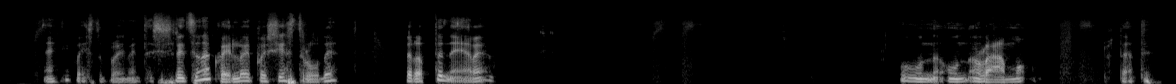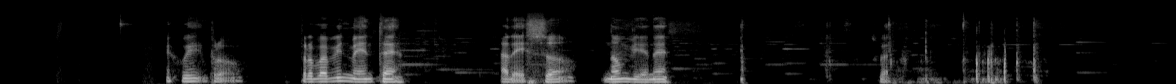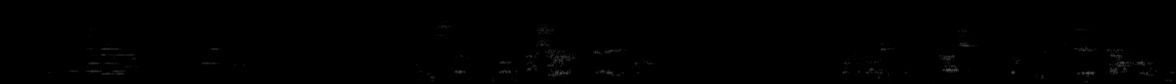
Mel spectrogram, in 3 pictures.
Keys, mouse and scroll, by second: 1.5-2.9 middle drag, 3.0 e, 4.6 click, 5.4 s, 7.8 e, 10.7-14.1 drag, 12.3 right click.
